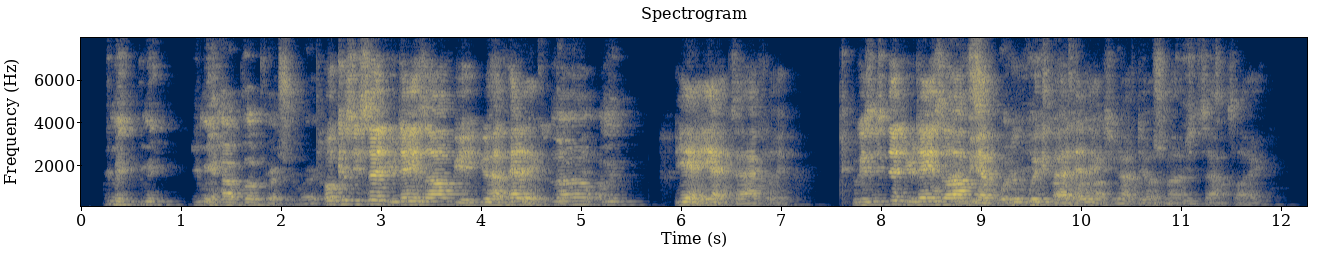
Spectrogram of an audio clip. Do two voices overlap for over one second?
Yes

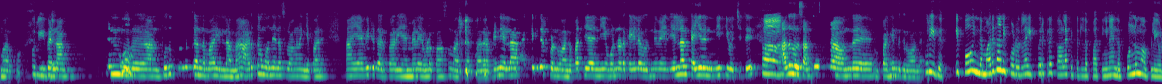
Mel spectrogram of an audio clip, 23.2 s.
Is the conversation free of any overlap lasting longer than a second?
Yes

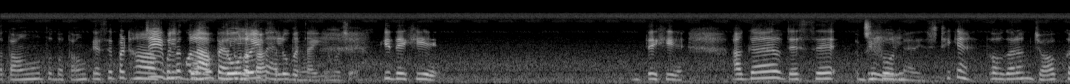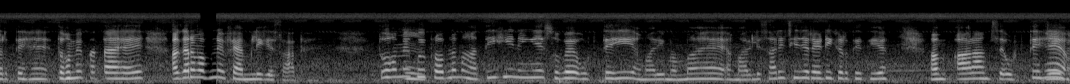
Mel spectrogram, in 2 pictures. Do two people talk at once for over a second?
Yes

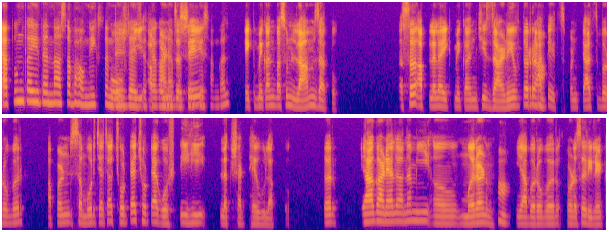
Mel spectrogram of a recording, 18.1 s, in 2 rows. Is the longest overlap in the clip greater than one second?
Yes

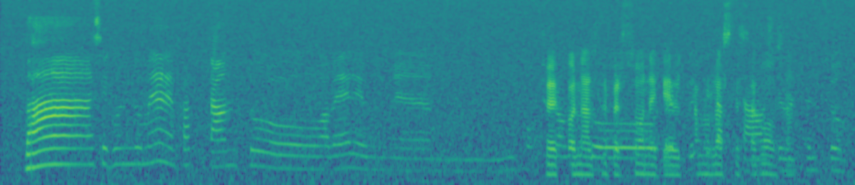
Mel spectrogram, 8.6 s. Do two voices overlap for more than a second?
Yes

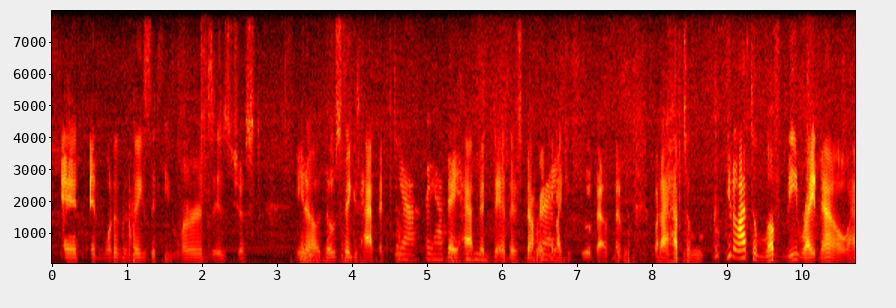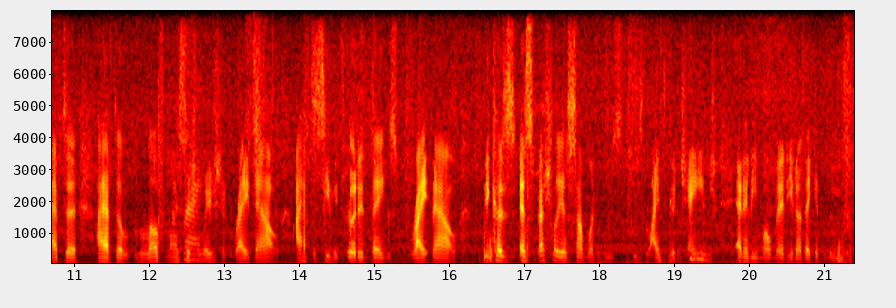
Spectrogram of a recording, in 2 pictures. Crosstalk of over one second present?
No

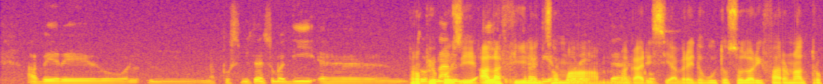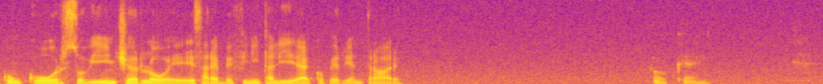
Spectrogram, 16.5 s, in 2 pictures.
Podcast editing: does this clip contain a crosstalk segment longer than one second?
Yes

